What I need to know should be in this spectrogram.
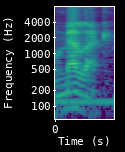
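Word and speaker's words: מֶלֶךְ: Segelits, a lot of Hebrew words tend to accent the final syllable, but segelits are a particular kind of word that accent the second to last syllable, melech.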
